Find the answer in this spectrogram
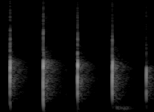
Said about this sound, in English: Clap it in, everybody. Clap it in.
